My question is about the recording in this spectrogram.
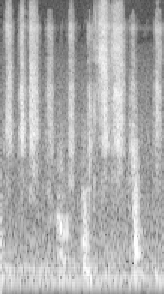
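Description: Faint, quick strokes of a brush pen tip on sketchbook paper, several a second, as short lines for mushroom gills are drawn in.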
